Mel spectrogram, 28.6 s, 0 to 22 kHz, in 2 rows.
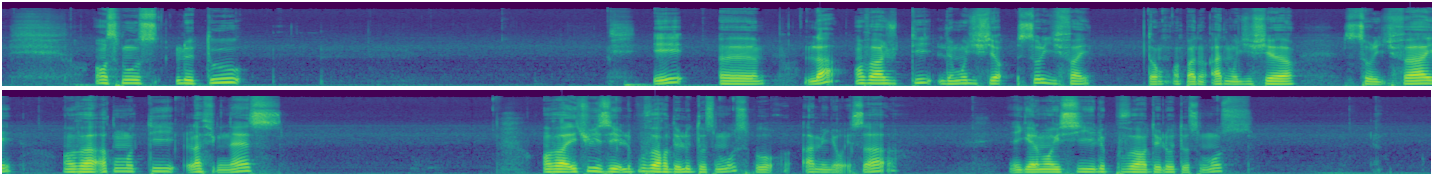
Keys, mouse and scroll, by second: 0.6 w, 1.8 a, 2.0 scroll down 3, 2.3-5.3 middle drag, 7.0 middle click, 7.4-8.0 scroll up 3, 8.0 right click, 8.9 scroll up 3, 10.1-14.4 drag, 14.6-15.9 middle drag, 15.9-19.0 drag, 20.2-22.3 drag, 22.3 scroll down 2, 22.6-24.1 middle drag, 24.1 scroll up 2, 24.7-26.3 right drag, 26.3 click, 27.1 scroll down 2, 27.3 a, 27.7 middle click.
